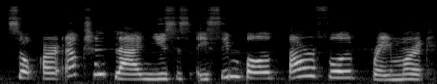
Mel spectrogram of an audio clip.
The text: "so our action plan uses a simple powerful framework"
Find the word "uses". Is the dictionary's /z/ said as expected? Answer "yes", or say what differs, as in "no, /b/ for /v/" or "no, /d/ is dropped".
no, /s/ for /z/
